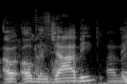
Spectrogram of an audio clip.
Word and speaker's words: Ogunjobi: Ogunjobi.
